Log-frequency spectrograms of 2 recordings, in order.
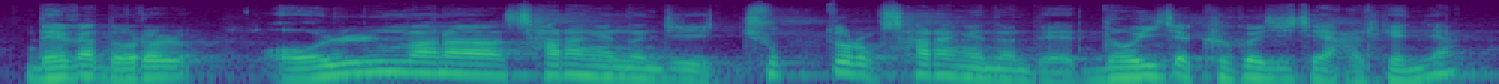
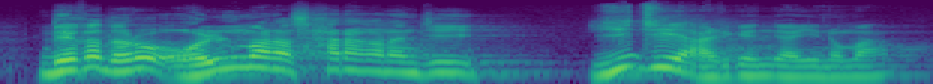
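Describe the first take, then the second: First: Slow, gentle reading of the Lord's words; slow tender question. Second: Loud, higher, forceful Lord's question; loud fond rebuke. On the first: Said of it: "그 말씀이 그렇게 들리는 게 뭐라고 들리냐면". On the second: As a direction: call it out like a loving scolding father. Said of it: "야". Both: Shown as a demonstration.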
